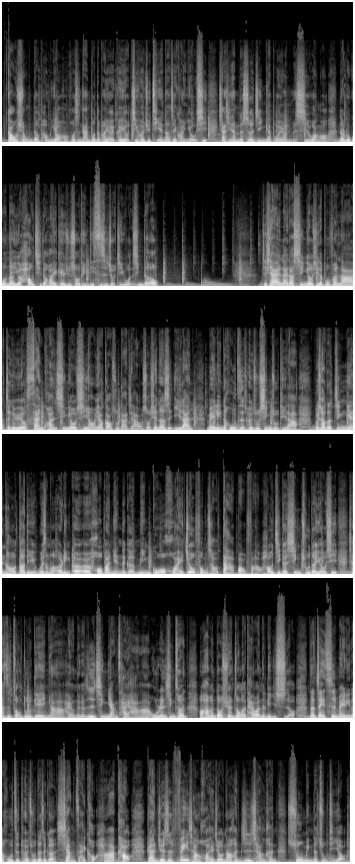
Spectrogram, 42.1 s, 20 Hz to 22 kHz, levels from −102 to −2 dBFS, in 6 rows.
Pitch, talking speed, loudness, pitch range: 125 Hz, 320 characters per minute, -23 LUFS, 110-155 Hz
